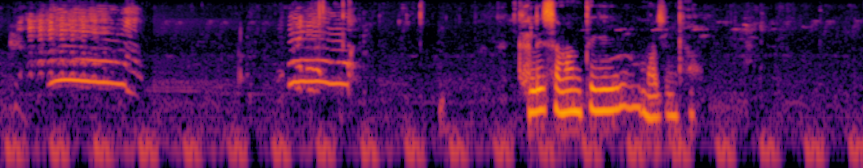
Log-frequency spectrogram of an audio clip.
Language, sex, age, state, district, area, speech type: Santali, male, 18-30, West Bengal, Uttar Dinajpur, rural, spontaneous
